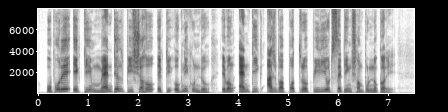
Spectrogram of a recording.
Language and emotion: Bengali, neutral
